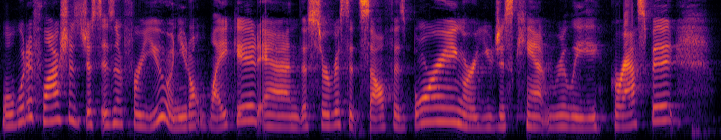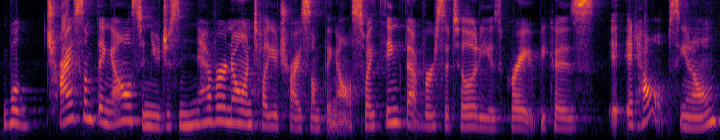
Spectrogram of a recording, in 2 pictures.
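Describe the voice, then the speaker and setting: In a plain, everyday voice, the speaker keeps a moderate pace with lively intonation and hardly any pauses. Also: woman, fairly high pitch for a woman. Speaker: podcast host, business coach. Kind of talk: interview conversation.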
